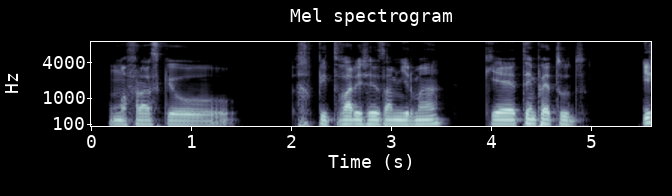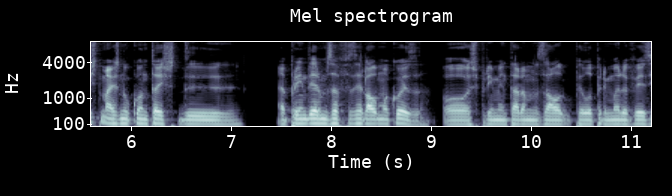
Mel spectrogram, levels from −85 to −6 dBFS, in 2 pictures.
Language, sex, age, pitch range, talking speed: Portuguese, male, 20-39, 100-120 Hz, 165 wpm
